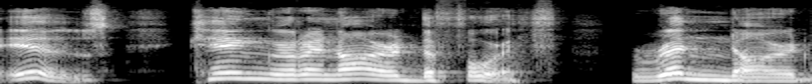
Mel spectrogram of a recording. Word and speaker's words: Renard: Renard with accent on the Ren."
